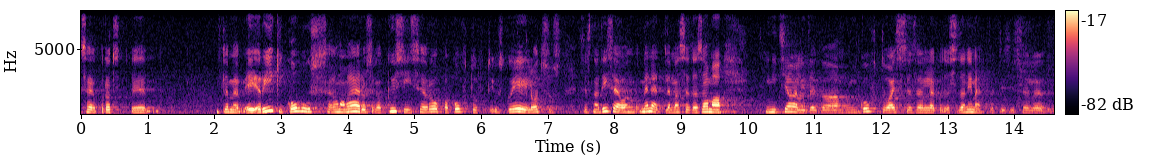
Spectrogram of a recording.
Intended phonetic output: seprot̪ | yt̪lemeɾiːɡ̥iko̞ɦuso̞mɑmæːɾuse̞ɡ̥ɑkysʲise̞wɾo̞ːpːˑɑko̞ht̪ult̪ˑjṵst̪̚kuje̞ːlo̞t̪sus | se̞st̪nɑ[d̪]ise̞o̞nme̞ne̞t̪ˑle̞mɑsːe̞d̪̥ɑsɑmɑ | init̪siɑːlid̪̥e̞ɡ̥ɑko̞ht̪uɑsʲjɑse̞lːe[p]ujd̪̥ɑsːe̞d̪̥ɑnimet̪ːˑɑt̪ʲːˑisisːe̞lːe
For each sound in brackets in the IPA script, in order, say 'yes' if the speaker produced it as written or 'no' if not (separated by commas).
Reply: yes, no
